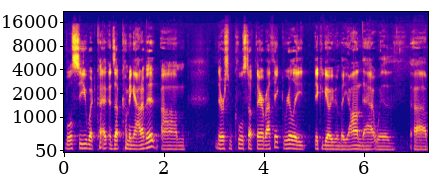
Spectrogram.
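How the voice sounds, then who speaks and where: A fairly low-pitched man at a moderate pace, with ordinary pitch variation, on a very clean recording with a silent background. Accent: slight Southern US. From US South, Atlanta, Georgia. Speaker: smart home content creator. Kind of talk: casual podcast chat.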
